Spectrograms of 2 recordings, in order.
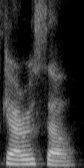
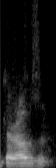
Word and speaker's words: carousel: you say it carel how do you say it AA you can unmute yourself and oh it's it's Carousel carousel okay all right perfect yes okay all right some I've heard people saying carousal okay so which is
